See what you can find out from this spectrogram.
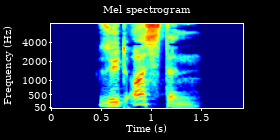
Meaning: southeast
- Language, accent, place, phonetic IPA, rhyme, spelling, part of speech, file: German, Germany, Berlin, [zyːtˈʔɔstn̩], -ɔstn̩, Südosten, noun, De-Südosten.ogg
